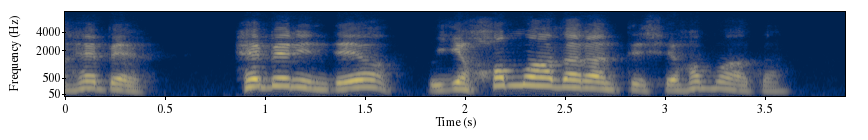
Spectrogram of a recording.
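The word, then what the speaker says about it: הבל: 아벨의 원래 히브리식 발음은 헤벨입니다. 헤벨.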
